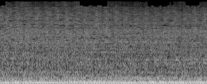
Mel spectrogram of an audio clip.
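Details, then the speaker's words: VAZ classic (2101–2107) rear axle after replacing the broken axle shaft bearing, car raised with the drum removed; a smooth, even low hum with no rattle or metallic knock, the new bearing turning quietly. "Вроде не тарахтит, да, с этой стороны, тогда было вообще."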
